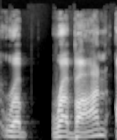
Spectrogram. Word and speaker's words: Rabban: Rabban, R-A-B-B-A-N? – Yeah.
